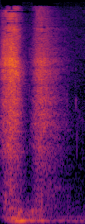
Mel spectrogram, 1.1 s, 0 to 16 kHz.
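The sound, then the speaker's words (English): A single sneeze: a quick breathy intake followed by a noisy, hissing burst of air, fairly loud, then fading into quiet with no talking. “Hare, if I chant Gauranga every time I sneeze, I'll be chanting 16 rounds of Gauranga today.”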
